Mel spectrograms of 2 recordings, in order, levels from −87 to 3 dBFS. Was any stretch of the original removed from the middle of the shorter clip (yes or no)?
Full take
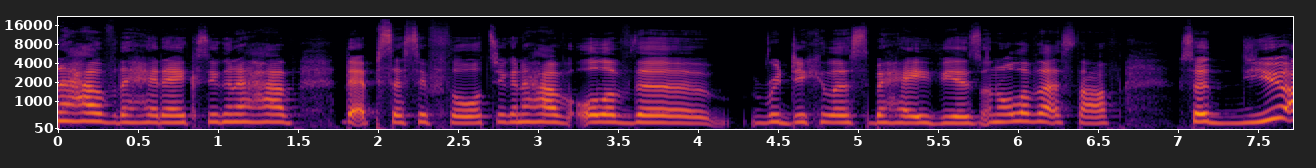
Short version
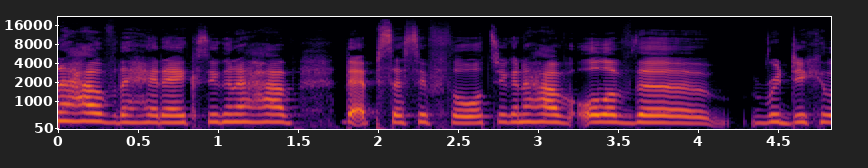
no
